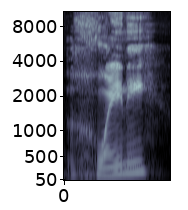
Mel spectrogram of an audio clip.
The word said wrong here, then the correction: Huney: It's Huney. – Huney? Cool.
